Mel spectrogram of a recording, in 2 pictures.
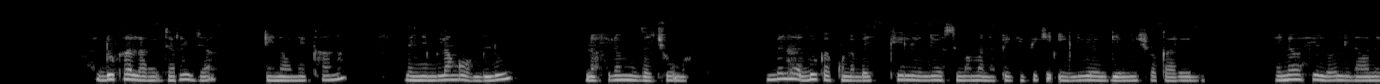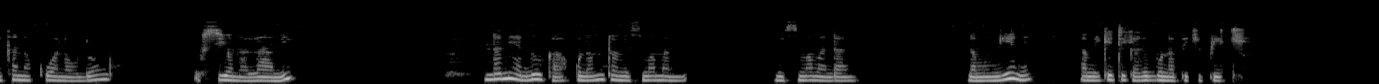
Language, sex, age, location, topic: Swahili, female, 18-24, Kisumu, finance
